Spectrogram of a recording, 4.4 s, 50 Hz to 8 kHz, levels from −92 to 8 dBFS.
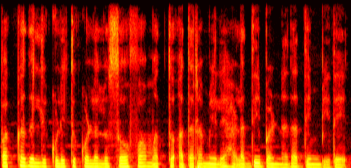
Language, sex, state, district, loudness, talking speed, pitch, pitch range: Kannada, female, Karnataka, Bangalore, -17 LUFS, 120 wpm, 145 Hz, 130-160 Hz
